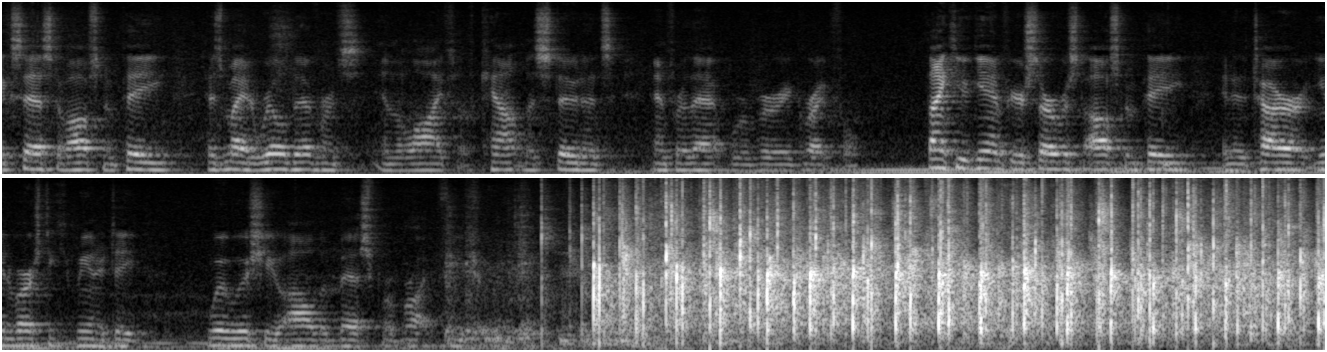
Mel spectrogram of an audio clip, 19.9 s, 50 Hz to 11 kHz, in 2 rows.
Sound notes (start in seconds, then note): 13.5 attendees applaud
